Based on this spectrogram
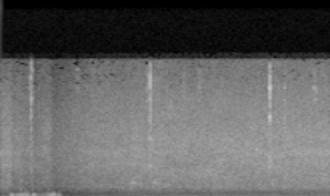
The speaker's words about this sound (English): Sound of the wind blowing through the trees.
